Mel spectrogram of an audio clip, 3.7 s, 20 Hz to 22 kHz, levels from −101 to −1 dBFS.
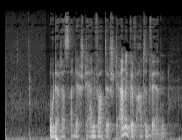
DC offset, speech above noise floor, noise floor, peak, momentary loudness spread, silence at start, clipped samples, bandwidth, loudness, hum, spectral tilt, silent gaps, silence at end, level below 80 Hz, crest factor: under 0.1%; 22 dB; -49 dBFS; -6 dBFS; 12 LU; 0.1 s; under 0.1%; 15.5 kHz; -27 LUFS; none; -5 dB/octave; none; 0.05 s; -36 dBFS; 24 dB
